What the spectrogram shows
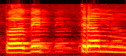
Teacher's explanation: ಪವಿತ್ರಂ ವಿ ಮೇಲೆ ಆಘಾತ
